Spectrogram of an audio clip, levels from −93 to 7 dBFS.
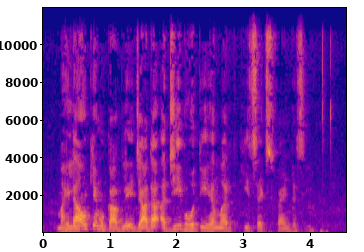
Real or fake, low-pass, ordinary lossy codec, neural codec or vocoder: real; 10.8 kHz; Opus, 64 kbps; none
